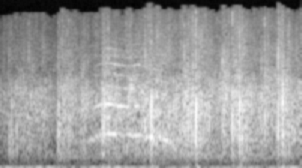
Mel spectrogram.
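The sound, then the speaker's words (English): Applause and cheering greet Senate Democrats entering a press conference on Capitol Hill, a short, fairly loud burst of many clapping hands with a few voices mixed into the clatter. “then they were cheered as they entered a press conference on Capitol Hill.”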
